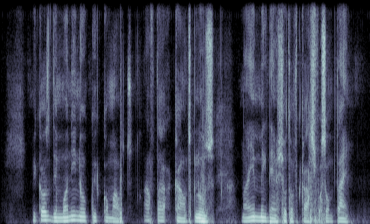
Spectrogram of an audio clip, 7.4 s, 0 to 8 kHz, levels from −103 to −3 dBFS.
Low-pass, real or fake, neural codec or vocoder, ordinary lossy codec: none; real; none; none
